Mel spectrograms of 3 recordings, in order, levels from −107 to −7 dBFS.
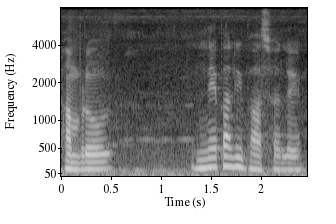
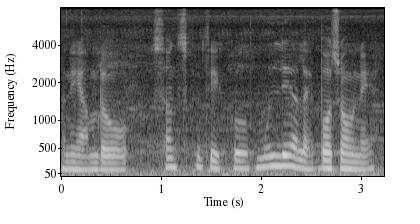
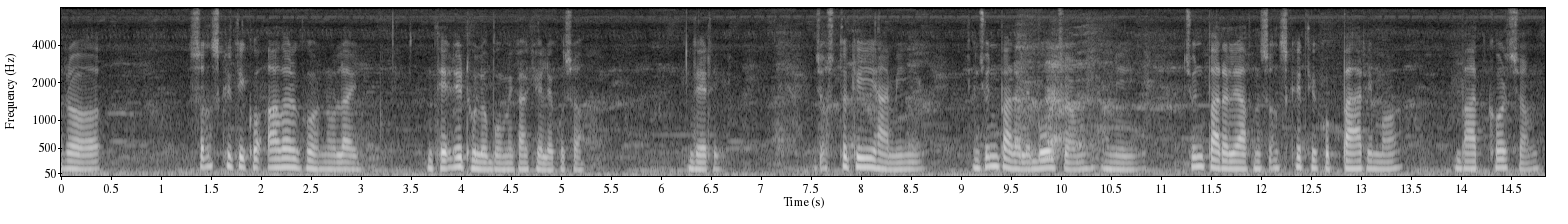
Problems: none marked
